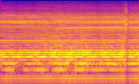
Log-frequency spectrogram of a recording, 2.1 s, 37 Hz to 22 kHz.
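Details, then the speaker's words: Old Fedders Airtemp 5100 BTU air conditioner, Rotorex compressor: loud steady hum with buzzing vibration, no knocking; owner suspects missing rubber mounts, believes compressor not actually bad. "i really think if it was on rubber mounts like it's supposed to be"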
